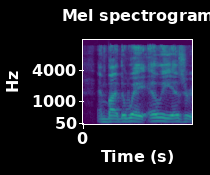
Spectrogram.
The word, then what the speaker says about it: Eliezer: And by the way, Eliezer is not the name, Judy, I didn't correct you before, but Aaron's son's name, Eleazar, who's the priest, is not the same name in Hebrew as Eliezer, although it's spelled funny in the translation, but they're 2 different names.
